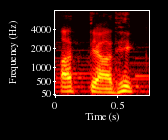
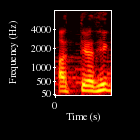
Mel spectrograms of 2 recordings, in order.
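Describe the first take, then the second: First: The vowel after the cluster is long. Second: The vowel after the cluster is short. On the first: The speaker calls it wrong. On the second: The speaker calls it right.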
